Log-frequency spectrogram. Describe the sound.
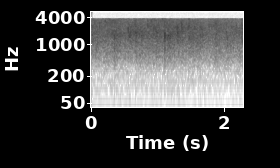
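Audience applause, a steady, dense wash of many hands clapping that stays even and fairly soft from start to finish.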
